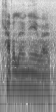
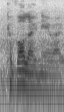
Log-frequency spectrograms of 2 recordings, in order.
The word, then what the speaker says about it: cavolo nero: charred black radish turnip and cavalo Nero cavolo nero as i should pronounce it correctly so right we're going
